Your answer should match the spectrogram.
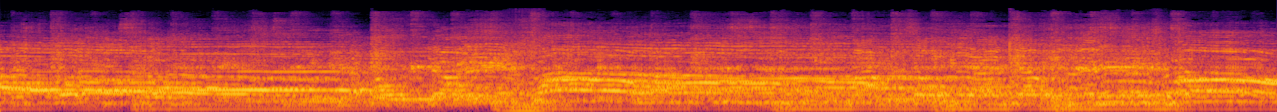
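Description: Loud hip-hop music at a live show: a beat with a vocal over it, and crowd noise.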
